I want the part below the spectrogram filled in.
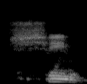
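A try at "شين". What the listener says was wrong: দেখেন আপনারা কিন্তু অনেকে কি উচ্চারণ করতেছেন জানেন? শিন, এরকম অনেকে উচ্চারণ করতেছেন, কিন্তু এমন উচ্চারণ করা যাবে না। শিন, এভাবে উচ্চারণ করতে হবে। শি, এটা বলতে বলতে টেনে যেতে হবে। হ্যাঁ, শিন।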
